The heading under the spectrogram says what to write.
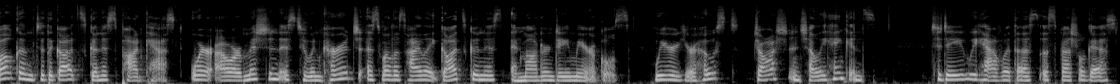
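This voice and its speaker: A woman with a plain, everyday voice speaks at a moderate pace and medium pitch, her intonation fairly even and her loudness very even. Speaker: podcast host. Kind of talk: interview conversation.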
